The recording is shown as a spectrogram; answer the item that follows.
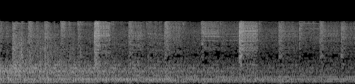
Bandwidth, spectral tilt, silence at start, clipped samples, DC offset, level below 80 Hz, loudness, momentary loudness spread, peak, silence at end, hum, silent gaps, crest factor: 8.2 kHz; -1 dB/octave; 0 s; under 0.1%; under 0.1%; -60 dBFS; -23 LUFS; 7 LU; -4 dBFS; 0 s; none; none; 22 dB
